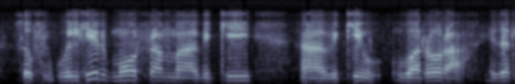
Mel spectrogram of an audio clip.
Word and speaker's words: Viki Vaurora: So we'll hear more from Viki Vaurora.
